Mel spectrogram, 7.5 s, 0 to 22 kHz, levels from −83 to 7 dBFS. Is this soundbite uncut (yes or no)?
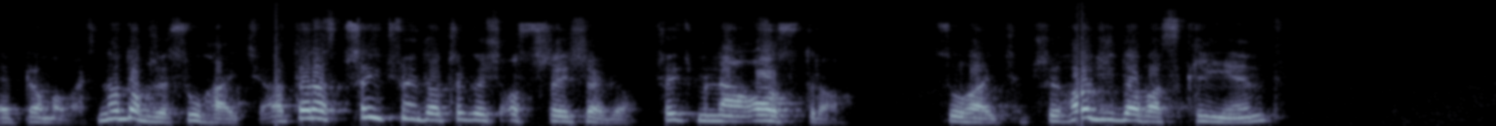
yes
